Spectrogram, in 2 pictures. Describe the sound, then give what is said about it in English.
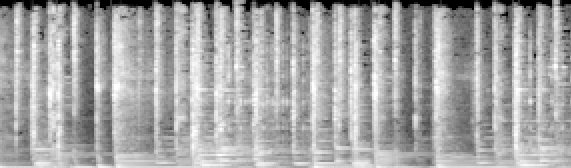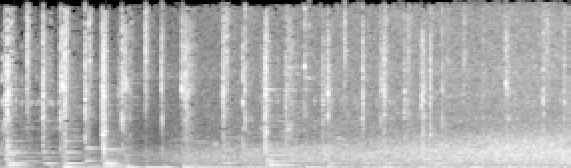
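Birds coo repeatedly in rhythmic bursts at Venice Beach, while the rush of waves and surf grows stronger and fills the background toward the end. “Right now I'm standing in the sand, just fixated on what's going on over there with the birds.”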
